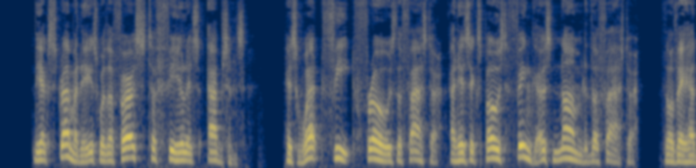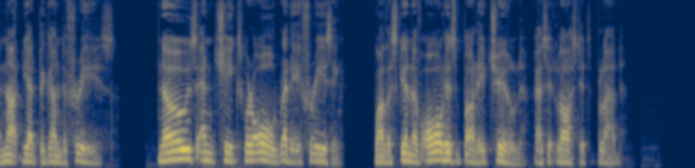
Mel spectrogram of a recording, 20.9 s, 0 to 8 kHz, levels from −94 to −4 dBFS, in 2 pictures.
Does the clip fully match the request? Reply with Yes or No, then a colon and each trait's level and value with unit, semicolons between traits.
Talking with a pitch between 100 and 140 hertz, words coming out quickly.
No: low, 135 Hz; average, 140 wpm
